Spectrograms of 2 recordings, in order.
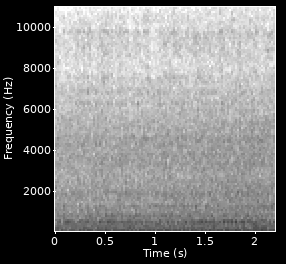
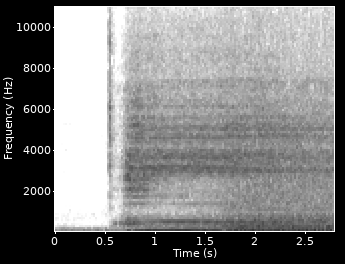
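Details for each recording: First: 1994 DeLonghi 40-pint dehumidifier running in a basement, draining to a slop sink: steady, even low hum and smooth fan whoosh. The fan motor's free-play rattle went away after minutes of running and frost is forming on the coils, so it runs quietly and normally. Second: 1994 DeLonghi 40-pint dehumidifier starting up in a humid basement: quiet start rising to a steady hum with a loose uneven fluttering rattle, fan motor free play noise.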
